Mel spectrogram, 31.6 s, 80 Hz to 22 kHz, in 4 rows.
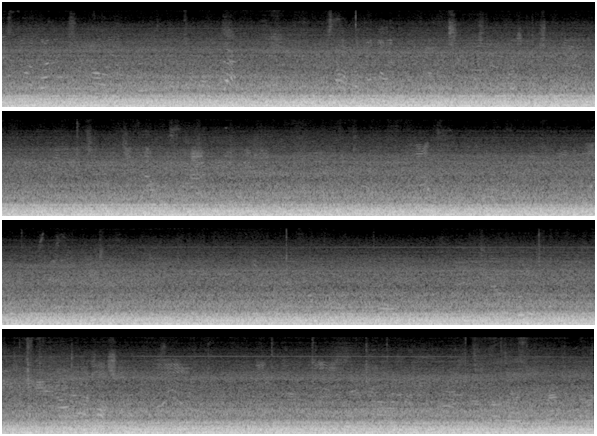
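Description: Steady low roar of an Airbus A320 in flight heard inside the cabin: engine and airflow noise that holds even throughout.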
